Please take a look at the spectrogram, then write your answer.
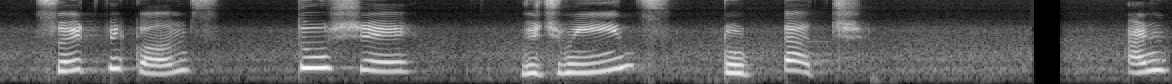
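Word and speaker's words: toucher: next is to say the pronunciation of ch is sha so it becomes toushe which means to touch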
